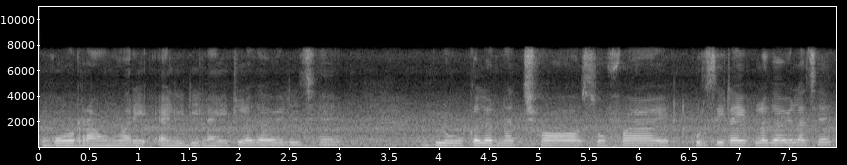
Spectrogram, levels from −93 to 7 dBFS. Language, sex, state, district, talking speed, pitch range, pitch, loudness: Gujarati, female, Gujarat, Valsad, 130 wpm, 180-195 Hz, 185 Hz, -19 LUFS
